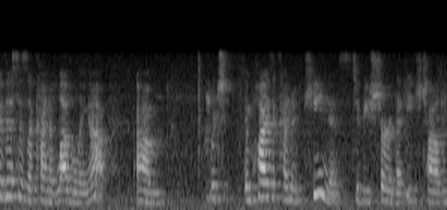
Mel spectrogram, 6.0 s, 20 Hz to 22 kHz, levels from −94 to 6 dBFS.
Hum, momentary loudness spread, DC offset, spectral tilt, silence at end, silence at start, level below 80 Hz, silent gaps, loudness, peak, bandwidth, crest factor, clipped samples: none; 16 LU; under 0.1%; -2 dB/octave; 0 s; 0 s; -62 dBFS; none; -34 LUFS; -12 dBFS; 8 kHz; 24 dB; under 0.1%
